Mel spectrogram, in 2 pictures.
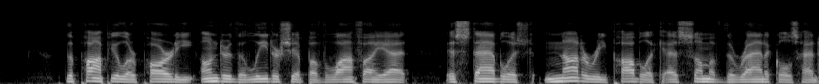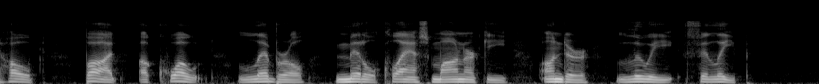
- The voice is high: No, low, 115 Hz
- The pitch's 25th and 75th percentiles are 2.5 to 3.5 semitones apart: Yes, average, 2.8 semitones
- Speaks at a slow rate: Yes, slow, 105 wpm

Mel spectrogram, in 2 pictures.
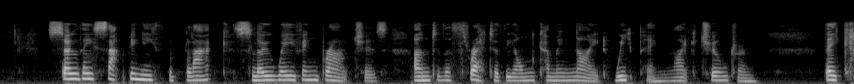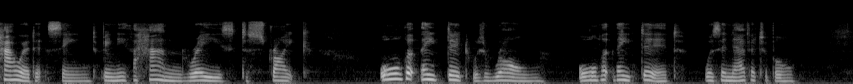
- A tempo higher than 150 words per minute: No, average, 145 wpm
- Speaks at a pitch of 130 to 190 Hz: Yes, medium, 185 Hz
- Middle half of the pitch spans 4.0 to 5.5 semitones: No, average, 3.4 semitones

